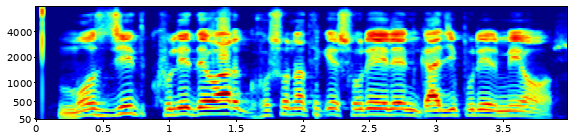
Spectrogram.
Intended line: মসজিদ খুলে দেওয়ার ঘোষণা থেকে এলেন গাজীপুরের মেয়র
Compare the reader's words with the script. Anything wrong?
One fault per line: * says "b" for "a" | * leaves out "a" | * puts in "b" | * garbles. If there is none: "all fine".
* puts in "সরে"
